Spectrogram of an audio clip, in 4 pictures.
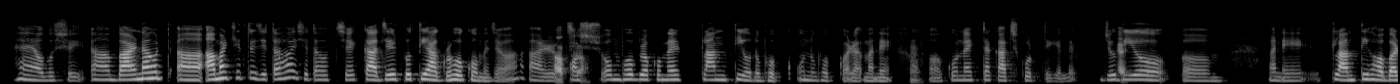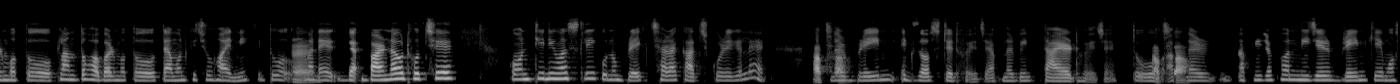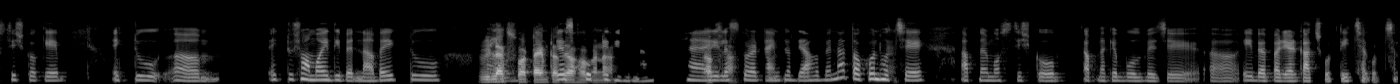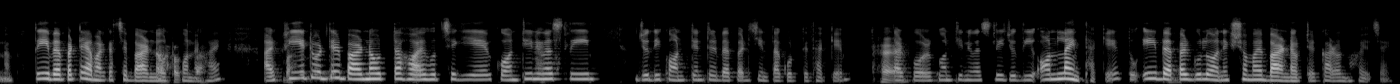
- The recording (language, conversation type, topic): Bengali, podcast, ক্রিয়েটর হিসেবে মানসিক স্বাস্থ্য ভালো রাখতে আপনার কী কী পরামর্শ আছে?
- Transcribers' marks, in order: in English: "বার্ন আউট"; in English: "ব্রেইন এক্সজোস্টেড"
